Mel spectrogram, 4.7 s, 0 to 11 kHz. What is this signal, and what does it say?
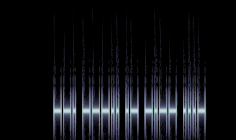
Morse code, heard as a keyed tone, about 25 wpm, 700 Hz. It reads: G8AYV
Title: DXCC-100 Call Signs - 5 Characters - 25wpm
